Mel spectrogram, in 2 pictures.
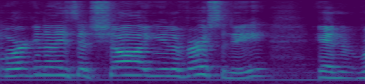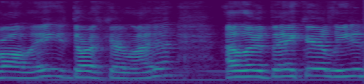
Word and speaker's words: Raleigh: nonviolent coordinating committee in Relay, popularizing the song as a protest anthem. I know I said it wrong. It's Riley or something, right? It has to be North Carolina or something? Raleigh, okay.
